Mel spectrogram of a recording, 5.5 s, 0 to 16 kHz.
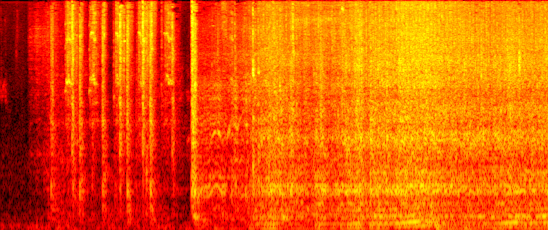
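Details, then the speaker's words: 1957 International, after fuel pump cleaned and fuel lines blown out: uneven cranking bursts, then fires and settles into an even steady idle with solid low rumble; runs well, though a rear head soft plug has popped. "got fuel up to the carb started it up actually drove it around the block but uh it popped a soft plug in the back of the back of the head so now we got to fix that but we'll fire it up anyways fcker runs pretty good"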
